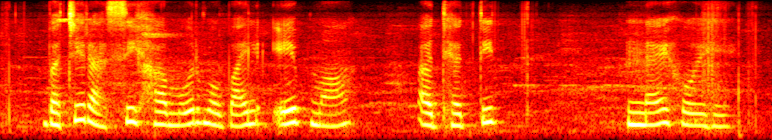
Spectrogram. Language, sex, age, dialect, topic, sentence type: Chhattisgarhi, female, 18-24, Western/Budati/Khatahi, banking, statement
